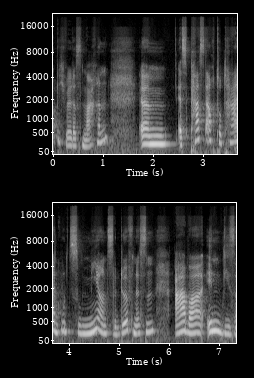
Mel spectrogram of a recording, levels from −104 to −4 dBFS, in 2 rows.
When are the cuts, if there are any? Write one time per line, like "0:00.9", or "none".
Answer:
0:04.9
